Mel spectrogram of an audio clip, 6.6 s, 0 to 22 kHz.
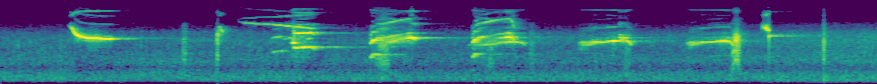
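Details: Red-winged blackbird persistently harassing a young bald eagle at the Decorah eagle nest, Iowa, on 20 July 2023, giving sharp, high whistled notes that slide downward, mixed with buzzy chattering calls, about eight bursts in six seconds.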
